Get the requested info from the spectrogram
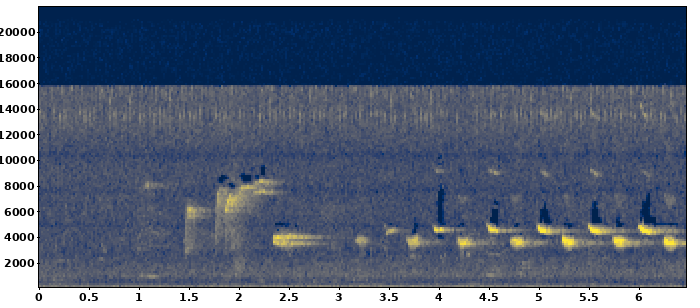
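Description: A small songbird calling a rapid series of short high chirps, about three a second, starting about two seconds in and growing louder toward the end, over a low steady outdoor rumble.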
